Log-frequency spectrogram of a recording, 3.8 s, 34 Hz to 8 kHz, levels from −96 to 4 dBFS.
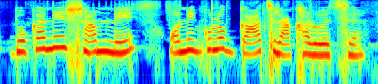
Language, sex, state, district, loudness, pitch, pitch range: Bengali, female, West Bengal, Cooch Behar, -12 LUFS, 280 Hz, 245-320 Hz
